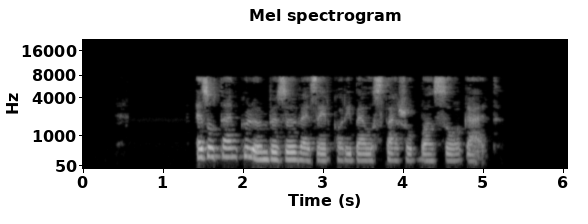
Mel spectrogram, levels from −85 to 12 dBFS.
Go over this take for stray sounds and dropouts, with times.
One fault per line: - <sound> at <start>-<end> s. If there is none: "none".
none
